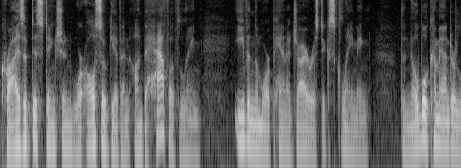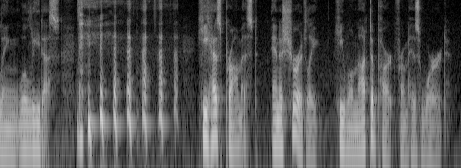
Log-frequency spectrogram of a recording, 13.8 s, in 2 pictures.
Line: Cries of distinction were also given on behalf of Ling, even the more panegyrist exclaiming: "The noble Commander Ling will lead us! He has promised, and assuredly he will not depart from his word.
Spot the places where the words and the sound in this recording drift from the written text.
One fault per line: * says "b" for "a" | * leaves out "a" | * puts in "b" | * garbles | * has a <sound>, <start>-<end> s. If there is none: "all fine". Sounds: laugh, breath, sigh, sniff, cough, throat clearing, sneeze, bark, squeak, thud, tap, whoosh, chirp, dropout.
* has a laugh, 8.1-9.6 s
